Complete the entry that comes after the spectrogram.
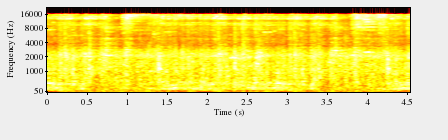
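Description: The coaches of the Jayabaya passenger train rolling past close by: a steady rumble with the wheels clicking over the rail joints.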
